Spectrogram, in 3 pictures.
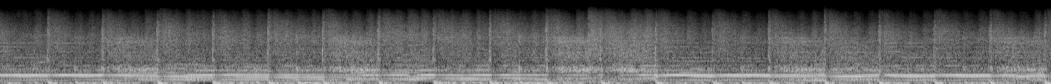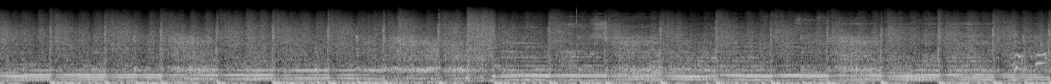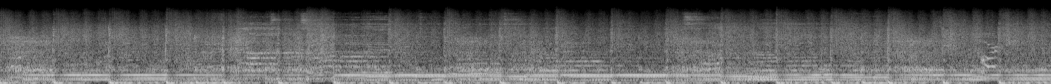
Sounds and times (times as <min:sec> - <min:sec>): Music: 0:00.0 - 0:31.5.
